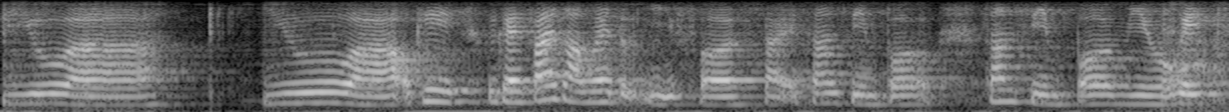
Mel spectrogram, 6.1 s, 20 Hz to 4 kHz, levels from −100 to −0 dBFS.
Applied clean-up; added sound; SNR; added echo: none; none; none; reverberation time 1.0 s.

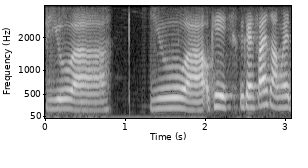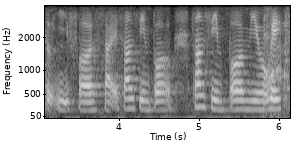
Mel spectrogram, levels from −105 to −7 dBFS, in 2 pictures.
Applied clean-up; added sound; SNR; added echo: none; none; none; none.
